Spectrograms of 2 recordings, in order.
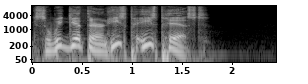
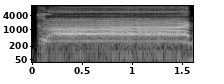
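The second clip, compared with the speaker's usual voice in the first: high held scream of pain; pained yell; 13 semitones higher than usual. Retold or imitated. Injured friend screaming as pad is shoved in. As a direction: bellow it out as the pad goes in.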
